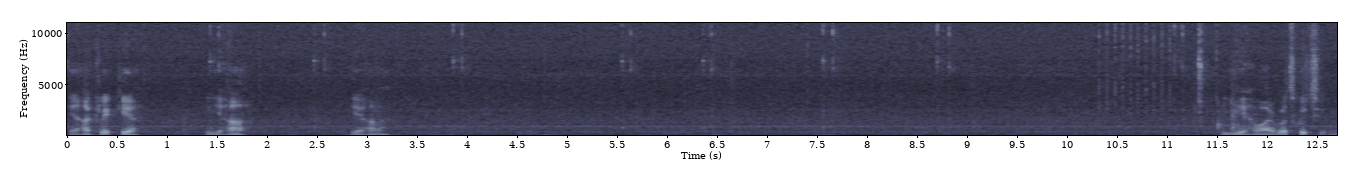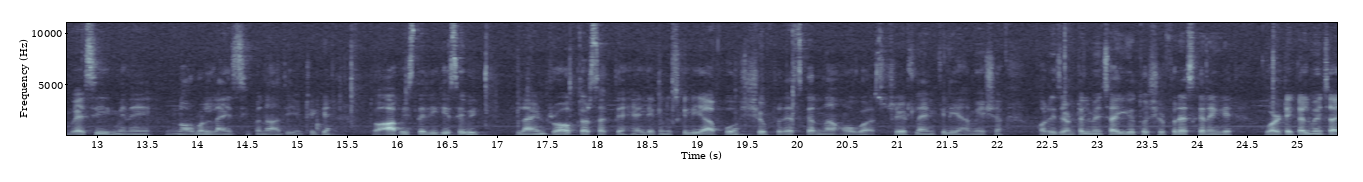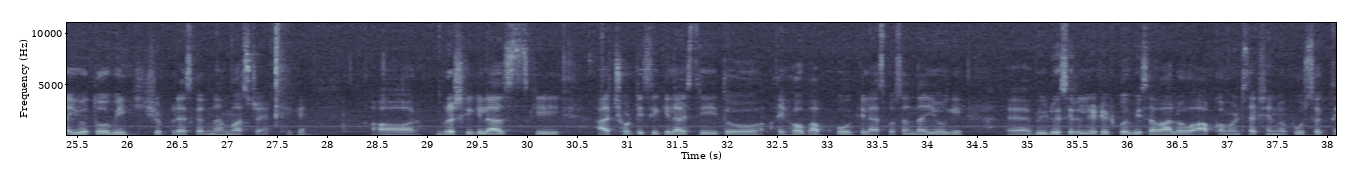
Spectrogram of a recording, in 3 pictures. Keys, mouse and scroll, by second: 11.1 shift+click, 15.4 shift+click, 15.5 ctrl+z, 16.2 ctrl+z, 19.5 ctrl+z, 22.1-24.7 drag, 24.7-30.1 drag, 30.6-33.5 drag.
